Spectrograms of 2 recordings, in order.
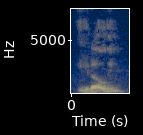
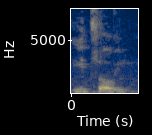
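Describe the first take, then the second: First: The middle T sounds like a quick R. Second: The middle T is a clear T sound. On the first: "Americans, they use it like an R" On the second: "British accent, you can say Ita, Ita, like a T"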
